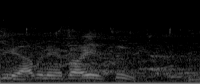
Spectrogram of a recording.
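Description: Faint voices and court sounds from a basketball game in a gym.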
